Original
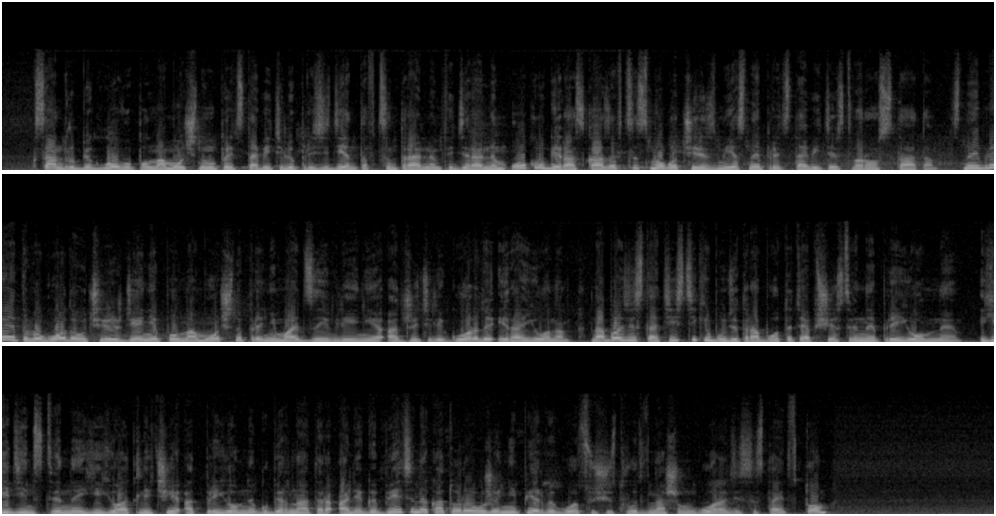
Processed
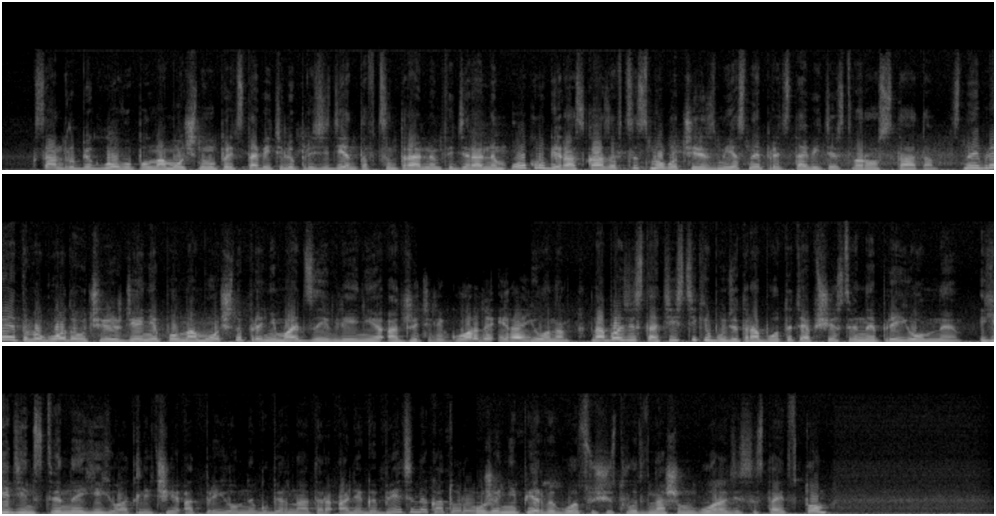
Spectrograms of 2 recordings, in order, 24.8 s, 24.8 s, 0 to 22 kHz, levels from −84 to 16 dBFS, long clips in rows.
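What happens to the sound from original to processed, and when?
0:11.72–0:12.68: loudspeaker in its box 240–6,700 Hz, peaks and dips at 280 Hz −8 dB, 410 Hz −6 dB, 690 Hz +6 dB, 1,000 Hz +8 dB, 2,000 Hz −6 dB, 5,400 Hz −4 dB
0:17.42–0:20.49: downward compressor 5 to 1, threshold −30 dBFS
whole clip: octave-band graphic EQ 125/250/500/2,000/8,000 Hz −9/−6/−8/+7/−8 dB; automatic gain control gain up to 7.5 dB; low-shelf EQ 170 Hz +7.5 dB; level −2.5 dB

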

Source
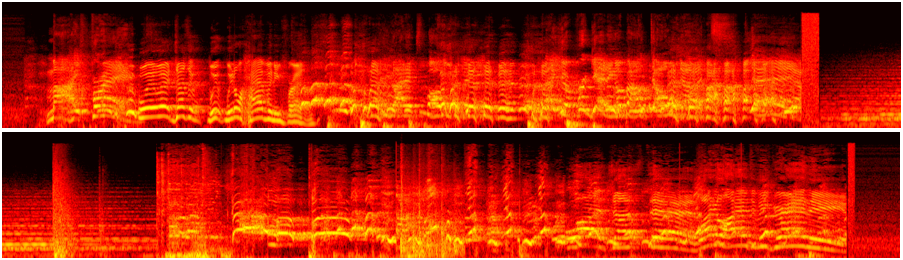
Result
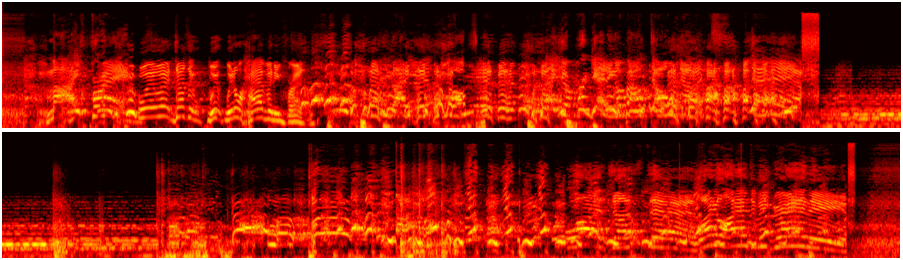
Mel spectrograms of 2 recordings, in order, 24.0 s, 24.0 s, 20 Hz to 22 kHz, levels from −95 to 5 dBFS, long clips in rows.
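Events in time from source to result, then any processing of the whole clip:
0:05.38–0:06.47: reverse
0:11.33–0:15.88: drawn EQ curve 180 Hz 0 dB, 250 Hz +9 dB, 5,700 Hz −19 dB
whole clip: EQ curve with evenly spaced ripples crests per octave 0.72, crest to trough 12 dB; reverb reduction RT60 0.52 s; upward compression, threshold −26 dBFS; level −5 dB

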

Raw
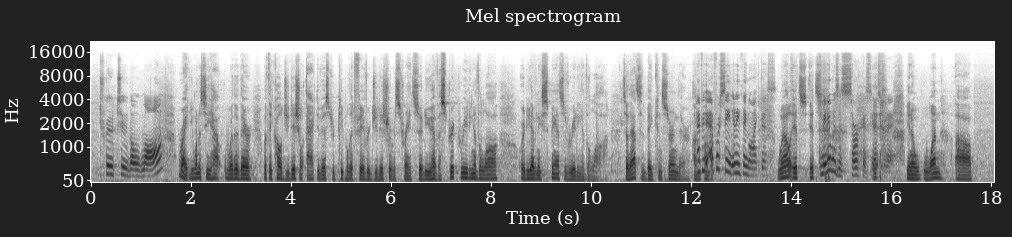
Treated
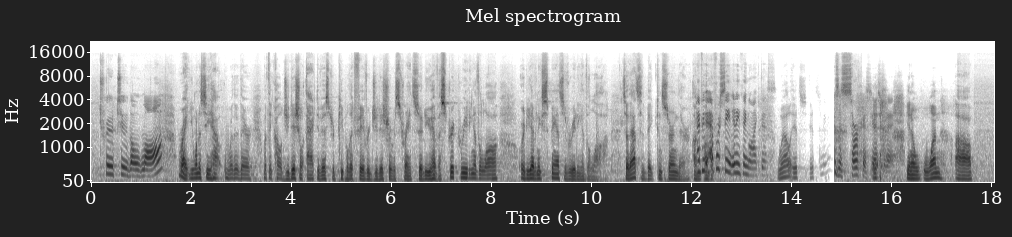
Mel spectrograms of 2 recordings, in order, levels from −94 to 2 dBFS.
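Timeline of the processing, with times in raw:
0:02.49–0:03.86: downward compressor 3 to 1, threshold −22 dBFS
0:07.51–0:08.01: high-pass filter 210 Hz 6 dB per octave
0:10.81–0:11.31: fade out equal-power, to −22 dB
0:12.38–0:14.86: fade out and dull
0:15.41–0:17.31: drawn EQ curve 1,200 Hz 0 dB, 2,000 Hz −5 dB, 3,200 Hz +3 dB, 13,000 Hz −23 dB

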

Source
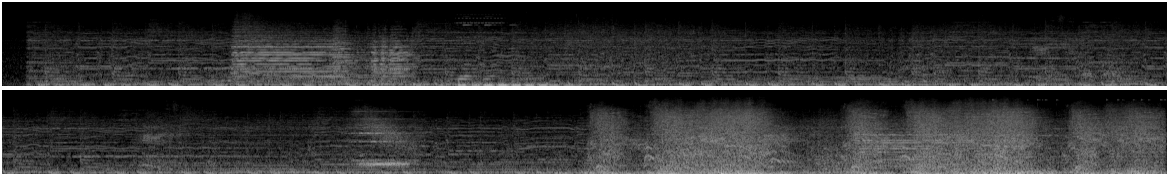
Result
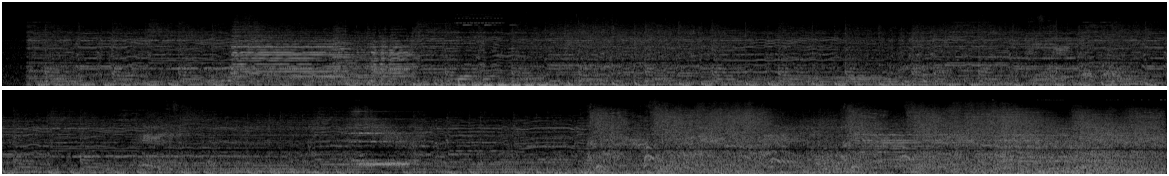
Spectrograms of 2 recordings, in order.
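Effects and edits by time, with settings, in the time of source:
0:10.23–0:10.75: reverse
0:21.60–0:22.70: thrown reverb, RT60 2.2 s, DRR −9.5 dB
whole clip: low-shelf EQ 80 Hz −10.5 dB; notch filter 1,200 Hz, Q 5.8; downward compressor, threshold −33 dBFS

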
